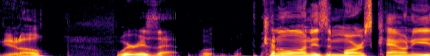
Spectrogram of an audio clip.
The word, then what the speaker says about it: Kinnelon: it was mindblowing you know where is that kenalan is in Mars County it's spell it k i n n e l o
